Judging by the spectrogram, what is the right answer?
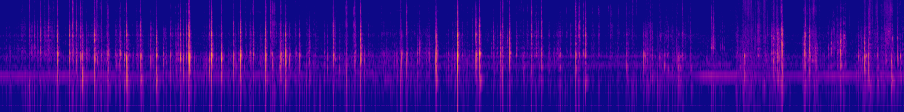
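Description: Cardboard carton and packaging being handled: the box opened and its cardboard and plastic wrapping pulled about, giving a dense run of irregular rustles, crackles and knocks.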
